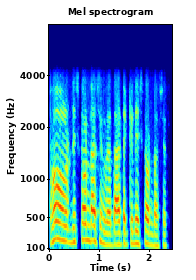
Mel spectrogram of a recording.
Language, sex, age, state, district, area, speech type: Marathi, male, 30-45, Maharashtra, Osmanabad, rural, conversation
